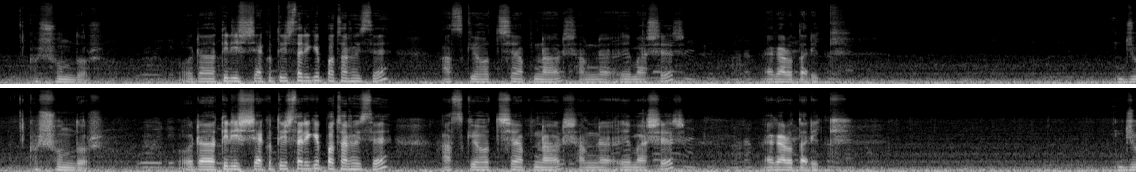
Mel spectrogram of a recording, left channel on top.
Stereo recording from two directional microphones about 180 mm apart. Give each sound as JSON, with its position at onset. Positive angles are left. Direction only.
{"t": 0.2, "sound": "speech", "side_deg": 5}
